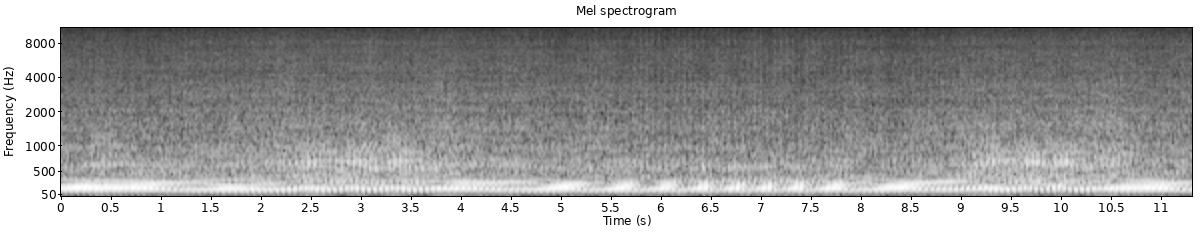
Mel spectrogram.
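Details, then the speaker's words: 1968 Triumph TR250 first start after body on chassis, idle screws backed out two and a half turns: loud uneven surging lumpy idle; carb linkages loose and timing need adjustment. "so all right so it runs and obviously needs a lot of adjustment as far as the linkages to the carbs are concerned as far as the timing is concerned so we'll work on that but at least it starts"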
